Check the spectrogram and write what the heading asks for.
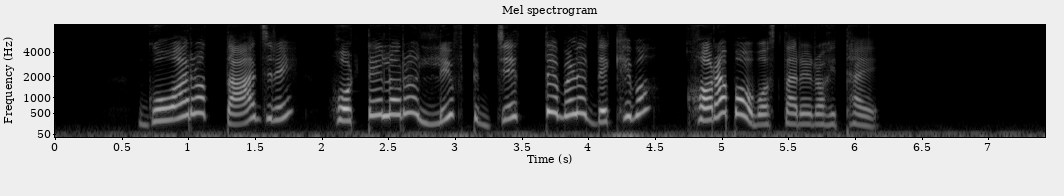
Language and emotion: Odia, disgusted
